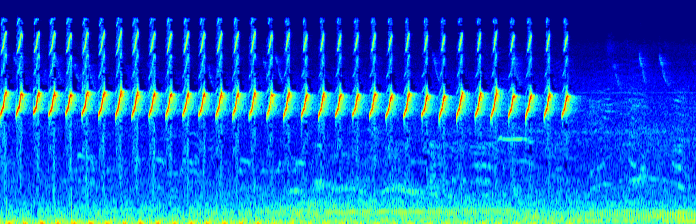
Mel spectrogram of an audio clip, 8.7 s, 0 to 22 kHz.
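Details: Bar-winged prinia singing a 'tembakan' phrase, a long sustained burst in one breath for training birds: a fast, regular series of about 25 sharp, pure chirps over seven seconds, then silence and one last note.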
